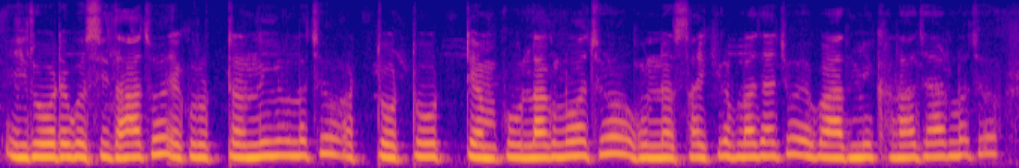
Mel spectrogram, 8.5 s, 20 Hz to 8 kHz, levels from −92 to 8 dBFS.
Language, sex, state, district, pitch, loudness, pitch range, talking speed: Angika, male, Bihar, Bhagalpur, 230 Hz, -19 LUFS, 225-250 Hz, 195 wpm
